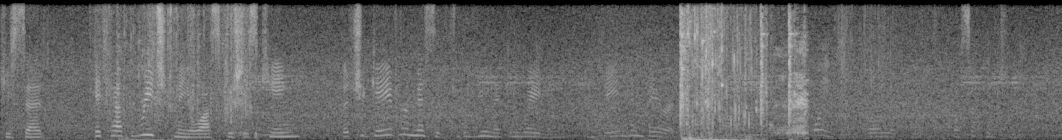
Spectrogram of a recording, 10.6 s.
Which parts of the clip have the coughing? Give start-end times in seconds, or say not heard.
1.1-2.6, 6.8-8.1.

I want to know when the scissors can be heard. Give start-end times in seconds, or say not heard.
not heard.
